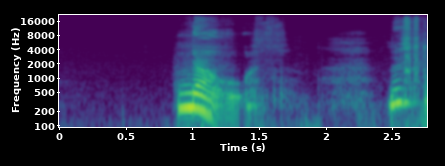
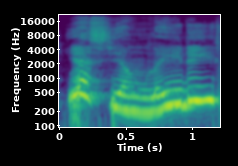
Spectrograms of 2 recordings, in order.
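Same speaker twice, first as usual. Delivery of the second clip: villain voice; 8 dB louder than usual. A narrator's reading. Mr Gorf character voice.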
